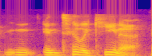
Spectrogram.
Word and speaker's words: Ntilikina: Frank Ntilikina.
